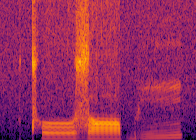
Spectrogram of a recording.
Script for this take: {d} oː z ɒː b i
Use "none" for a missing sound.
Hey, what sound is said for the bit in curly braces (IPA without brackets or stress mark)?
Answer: tʰ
